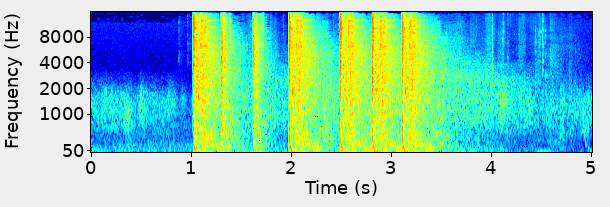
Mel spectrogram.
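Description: Rapid gunshots crack and echo outdoors.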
